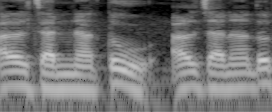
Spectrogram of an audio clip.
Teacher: lamnya dibaca jelas karena bertemu huruf qamariyah yaitu jim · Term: lam qamariyah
